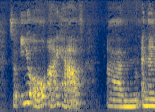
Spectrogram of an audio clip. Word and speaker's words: ho: okay so I have you'd say EO oh so EO it's actually spelled with an H so it'd be EO and then h o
